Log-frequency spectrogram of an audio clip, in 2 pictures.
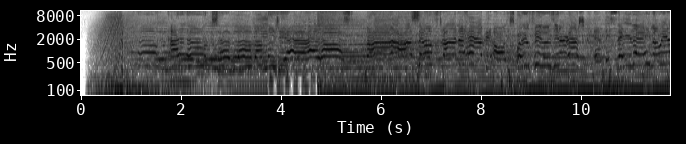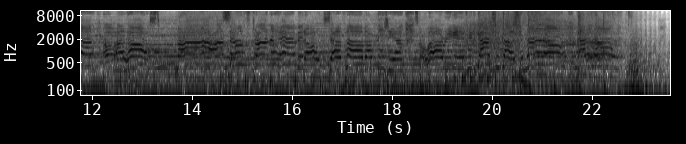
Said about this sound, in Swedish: Jag, hon sjunger ju jättesnyggt med de här drillarna. Det är lite mer åt klubb, mörk klubbpop kanske, sån här som man ofta hör.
